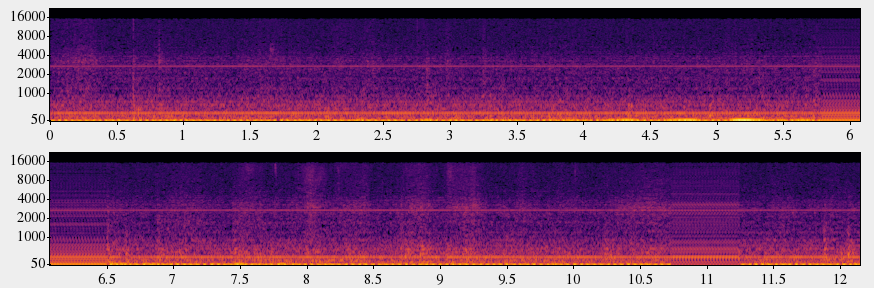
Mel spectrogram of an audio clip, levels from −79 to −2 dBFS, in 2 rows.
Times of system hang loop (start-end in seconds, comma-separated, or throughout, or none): 5.80-6.50, 10.75-11.24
